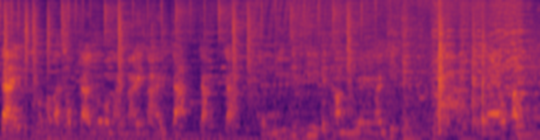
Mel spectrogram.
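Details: Acted stuttering by a character in a Thai short film, with word repetitions. Finding: stuttering (acted).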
